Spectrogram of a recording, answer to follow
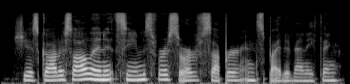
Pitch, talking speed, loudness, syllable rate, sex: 195 Hz, 290 wpm, -17 LUFS, 6.9 syllables/s, female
